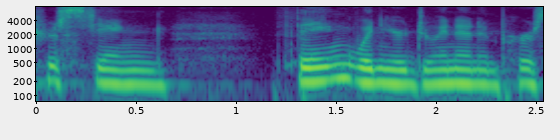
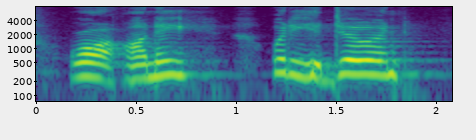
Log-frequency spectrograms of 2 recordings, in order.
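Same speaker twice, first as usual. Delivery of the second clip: put-on loud, high-pitched, belted-out Cockney accent; 6 semitones higher, 10 dB louder than usual. Unable to do an English accent generally, show the one you can: Uncle Andy's Cockney accent. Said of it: "I can do my Uncle Andy's accent because he's like Cockney".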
